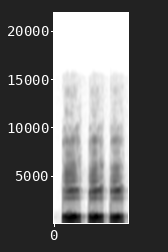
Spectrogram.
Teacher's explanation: It just explode without any hams, without any air.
